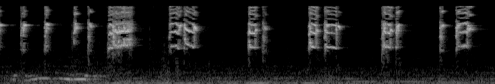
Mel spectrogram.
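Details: Lovebird uttering sharp, scratchy chirps in an irregular rhythm, with double notes and short squeaky bursts roughly every half second. Faint low voices can be heard at the start.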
